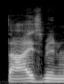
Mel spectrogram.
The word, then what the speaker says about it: Theismann: You may have noticed that Drew mentioned Joe Theismann went by Theismann at the time. And that was true before Theismann went to Notre Dame, where Theismann rhymes with Heisman, became a catchphrase.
